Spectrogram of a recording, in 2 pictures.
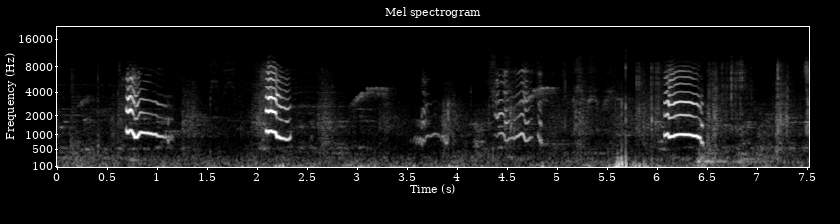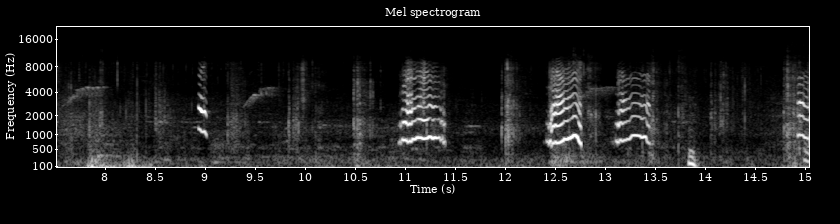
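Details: Stray cat that had been sleeping on top of a car, just woken, making strange noises outdoors: a long series of short wavering meows, some rising and falling, repeated every second or two with brief pauses.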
